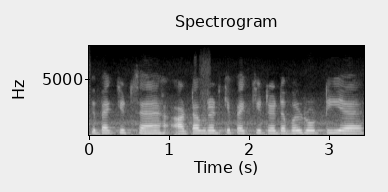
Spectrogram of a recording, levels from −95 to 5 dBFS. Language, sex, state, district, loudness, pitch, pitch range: Hindi, female, Haryana, Rohtak, -16 LUFS, 225 Hz, 220-230 Hz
